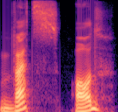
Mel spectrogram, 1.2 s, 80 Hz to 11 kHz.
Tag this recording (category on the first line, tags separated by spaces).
Speech > Solo speech
confused dialogue FR-AV2 Human Male Man Mid-20s Neumann NPC oneshot phrase singletake Single-take talk Tascam U67 Video-game Vocal voice Voice-acting words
